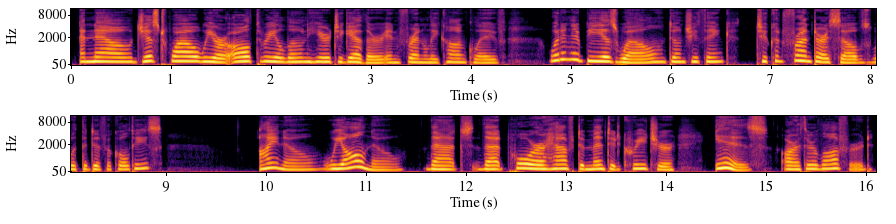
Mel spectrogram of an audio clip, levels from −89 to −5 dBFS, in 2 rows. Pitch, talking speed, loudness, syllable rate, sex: 230 Hz, 155 wpm, -16 LUFS, 4.7 syllables/s, female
